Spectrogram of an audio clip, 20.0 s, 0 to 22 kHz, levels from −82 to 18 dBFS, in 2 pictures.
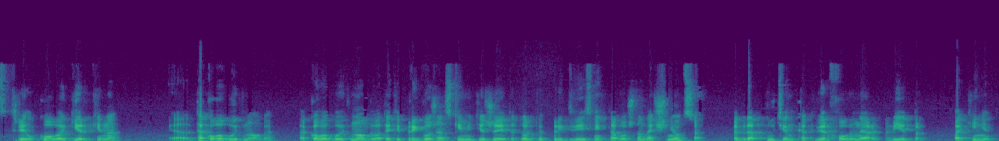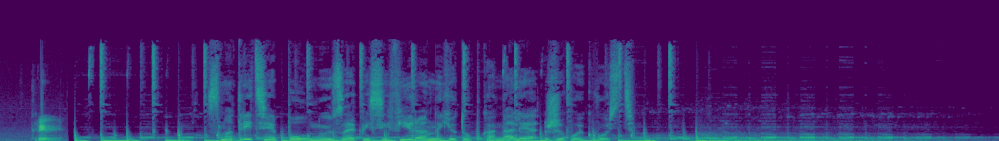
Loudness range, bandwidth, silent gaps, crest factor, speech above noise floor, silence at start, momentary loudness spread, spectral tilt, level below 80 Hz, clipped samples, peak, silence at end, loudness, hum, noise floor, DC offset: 4 LU; 16 kHz; 10.68-10.72 s; 20 dB; 27 dB; 0 s; 11 LU; -5 dB/octave; -28 dBFS; under 0.1%; 0 dBFS; 0.3 s; -20 LUFS; none; -46 dBFS; under 0.1%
